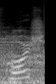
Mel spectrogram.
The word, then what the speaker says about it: Porsche: the car is called forche and that's the right way to pronounce it because it's a German name the stress goes to the first part of the word and we say forche remember Never Say Never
